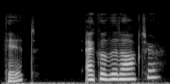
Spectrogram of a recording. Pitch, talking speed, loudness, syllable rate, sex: 235 Hz, 140 wpm, -17 LUFS, 4.9 syllables/s, female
